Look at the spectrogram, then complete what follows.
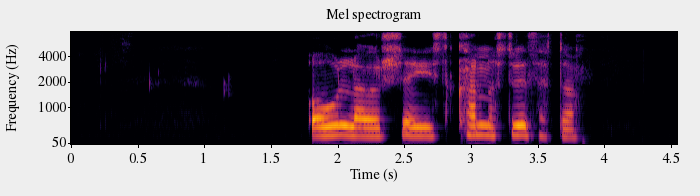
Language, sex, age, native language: Icelandic, female, 9, Icelandic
